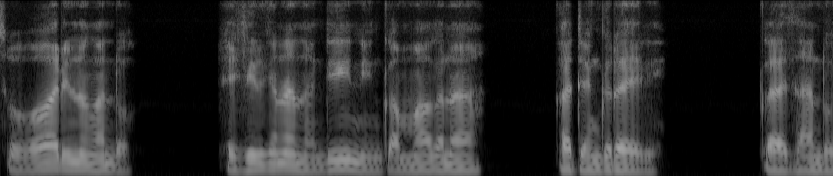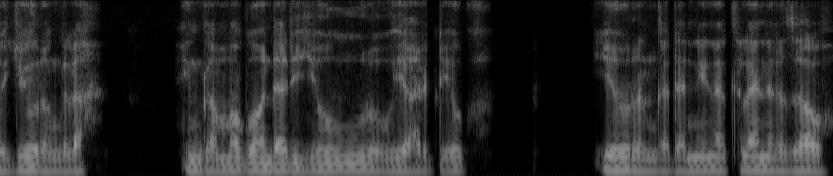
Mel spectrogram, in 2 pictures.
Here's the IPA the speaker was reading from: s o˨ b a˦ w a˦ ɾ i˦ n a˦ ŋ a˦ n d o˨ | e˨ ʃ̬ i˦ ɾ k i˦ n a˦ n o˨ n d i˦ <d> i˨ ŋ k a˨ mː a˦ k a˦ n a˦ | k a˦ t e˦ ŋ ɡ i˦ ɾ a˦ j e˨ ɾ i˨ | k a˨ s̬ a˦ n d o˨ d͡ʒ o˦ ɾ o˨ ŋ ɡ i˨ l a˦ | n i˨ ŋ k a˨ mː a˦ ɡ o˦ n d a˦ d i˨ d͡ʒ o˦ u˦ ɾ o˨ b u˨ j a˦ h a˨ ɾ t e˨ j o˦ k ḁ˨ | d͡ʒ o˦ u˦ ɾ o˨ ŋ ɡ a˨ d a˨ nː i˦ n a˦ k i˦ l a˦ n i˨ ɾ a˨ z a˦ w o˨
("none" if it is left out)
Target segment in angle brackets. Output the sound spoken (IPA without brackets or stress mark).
n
